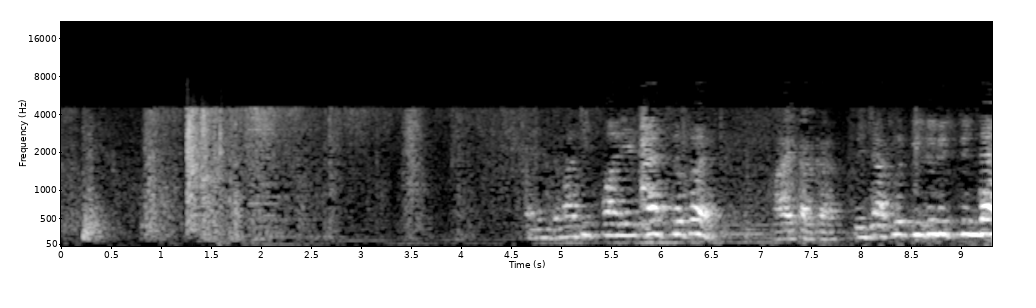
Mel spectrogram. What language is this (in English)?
Turkish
